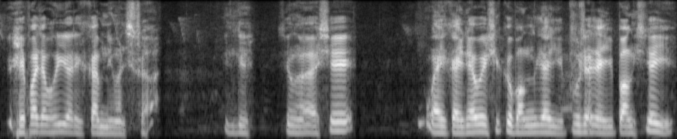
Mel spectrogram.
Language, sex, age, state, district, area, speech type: Bodo, male, 60+, Assam, Chirang, urban, spontaneous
